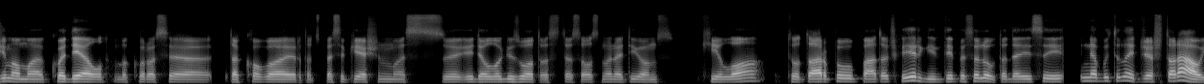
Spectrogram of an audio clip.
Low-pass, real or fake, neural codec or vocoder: 10.8 kHz; fake; codec, 24 kHz, 0.9 kbps, WavTokenizer, large speech release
